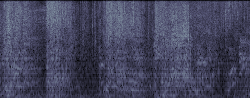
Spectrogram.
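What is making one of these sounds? A heavy weapon cuts and blasts through flesh in wet, crunching bursts.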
